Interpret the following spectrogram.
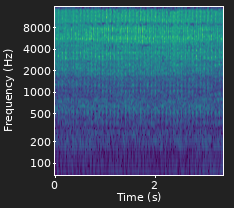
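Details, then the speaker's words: Yamaha NMAX scooter brought in for suspected CVT belt noise; CVT removed, running without clutch: quick, fairly even light knocking about three per second at idle, inside engine; connecting rod knock, engine must be disassembled. "Barulhinho de biela, filho. Então, já sabemos, tem que desmontar o motor."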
